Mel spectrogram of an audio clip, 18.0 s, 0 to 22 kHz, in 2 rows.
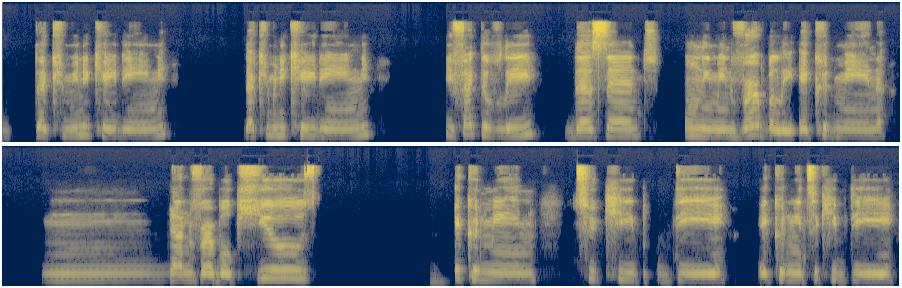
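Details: Adult woman who identifies as a person who stutters and has been a National Stuttering Association member for 17 years; real, non-acted speech showing stuttering.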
